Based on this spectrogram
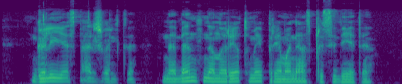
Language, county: Lithuanian, Panevėžys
